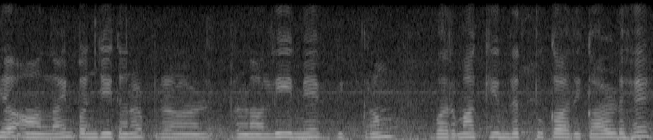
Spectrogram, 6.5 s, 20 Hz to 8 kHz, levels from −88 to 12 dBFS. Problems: constant background noise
